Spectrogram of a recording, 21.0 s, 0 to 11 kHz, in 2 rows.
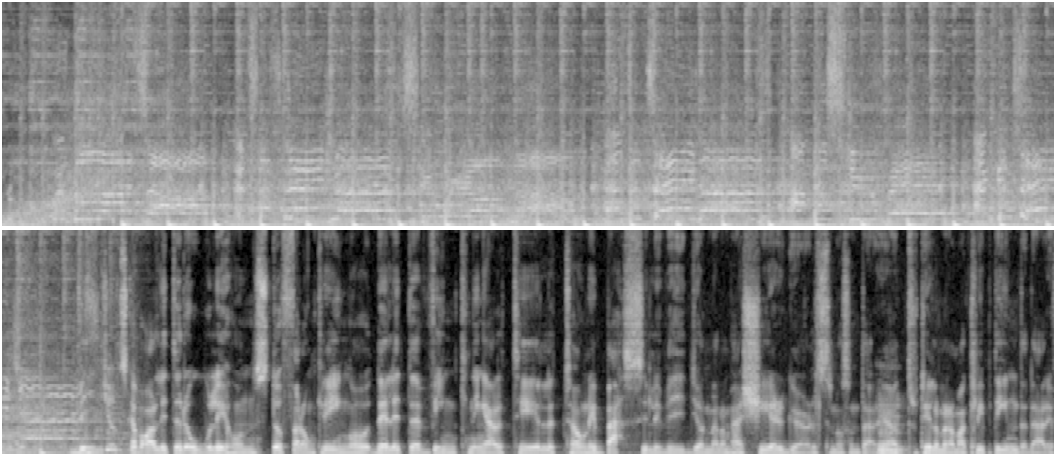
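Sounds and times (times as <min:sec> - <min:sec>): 
pop cover of a grunge song with punchy drum beat and thick bass: 0:00.0 - 0:11.9
speech: 0:11.3 - 0:21.0.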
